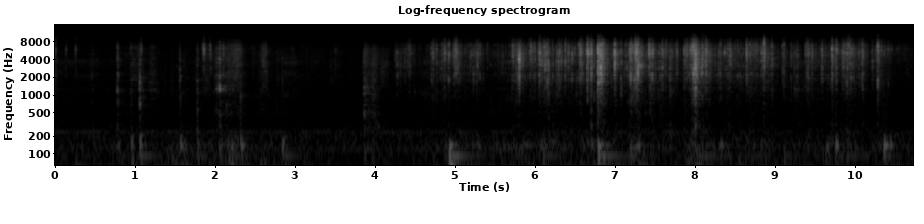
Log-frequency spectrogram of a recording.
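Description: A foil trading-card pack being torn open and crinkled by hand, loudest in a dense stretch of crinkling in the second half. Before that there is light handling of the pack and box with scattered clicks, and a soft thump about five seconds in.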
